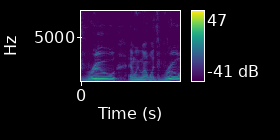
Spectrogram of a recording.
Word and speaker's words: Ryu: I've listened to Bill Plunkett came on to the Mason Ireland show and he said that it was Rue, and we went with Rue all of last year.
